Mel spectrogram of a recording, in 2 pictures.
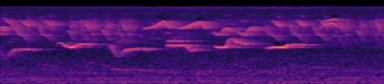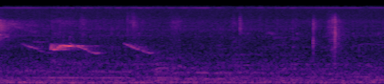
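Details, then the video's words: Brazilian pale-breasted thrush (Turdus leucomelas) opens with a rich tangle of high twitters and whistled slurs, then a few separate descending whistles before quieter background hiss. "CANTO do SABIÁ-BARRANCO (TURDUS LEUCOMELAS) PALE-BREASTED THRUSH"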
